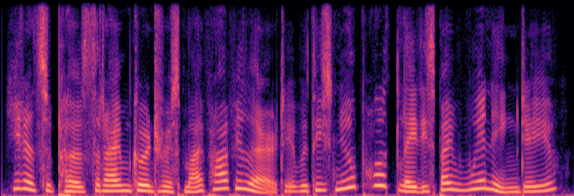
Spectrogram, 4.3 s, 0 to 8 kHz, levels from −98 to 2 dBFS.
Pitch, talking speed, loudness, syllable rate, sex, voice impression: 245 Hz, 265 wpm, -18 LUFS, 7.0 syllables/s, female, feminine, adult-like, slightly relaxed, powerful, slightly bright, fluent, raspy, intellectual, elegant, lively, slightly strict, intense, sharp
